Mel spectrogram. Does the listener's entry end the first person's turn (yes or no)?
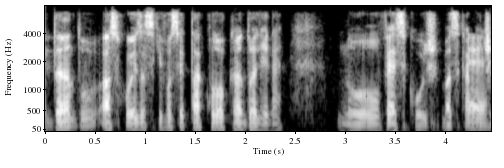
yes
